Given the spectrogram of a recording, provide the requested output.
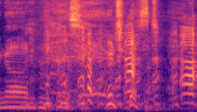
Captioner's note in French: rires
